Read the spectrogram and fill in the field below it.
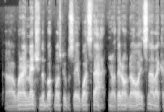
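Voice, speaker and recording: A man with an American accent and a very deep, low pitch, on a very clean recording with a silent background. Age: 50s. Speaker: former teacher, church history commentator. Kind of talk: podcast discussion.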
